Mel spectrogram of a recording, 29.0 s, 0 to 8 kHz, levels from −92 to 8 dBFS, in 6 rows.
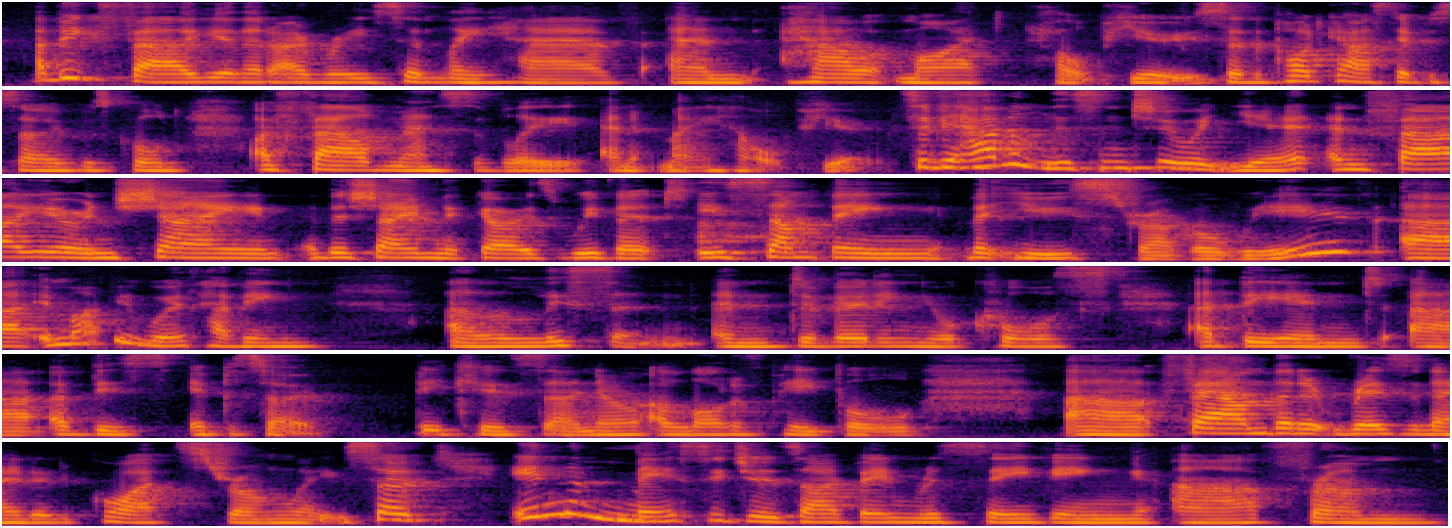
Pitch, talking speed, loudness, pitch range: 145 Hz, 190 wpm, -18 LUFS, 135-165 Hz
